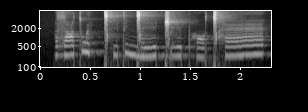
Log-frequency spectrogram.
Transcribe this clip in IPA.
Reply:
z ɑ t w ə̃ t ǀʰ i t i ŋ͡ǀ eː ɡ͡ǁ eː pʰ ɔ ǀʰ æː

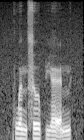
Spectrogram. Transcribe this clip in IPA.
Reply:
k w ə˥˩ n s ɹ̩˥ p j ɛ̰˨˩˦ n

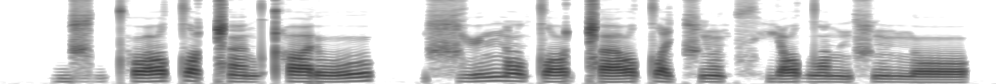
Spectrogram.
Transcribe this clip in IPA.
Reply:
d͡ʑ ʏ d t̪ʰ ɔ tˤ ɵ ǁ ã d qʰ a ɾ o | ɕ ʏ n̪ ĩ tˤ ɵ ǁ a tˤ ʏ t͡ɕ õ t͡sʰ i dˤ õ n ɕ ũ n ɔ

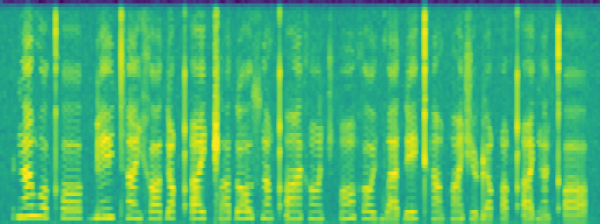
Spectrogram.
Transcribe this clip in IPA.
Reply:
ɡ ã w ɔ kʰ ɔ | ɖ ẽ y̯ tʰ ã i̯ x ɒ ɗ ø qʼ e ɡ͡ǁ ɒ ɗ ɔ sʷ ẽ qʼ ã x ɔ̃ t͡ʃʼ ɔ̃ x ɔ y̯ ɡ w a ɗ e kʰ ã qʷ ẽ ʃ ø ɖ ø qʷ e qʼ e ɡ ã kʼ ɒ

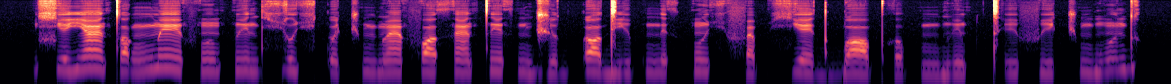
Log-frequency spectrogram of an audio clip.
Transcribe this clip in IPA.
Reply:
ɕ e j æ̃ t ɒ ŋ͡m ẽ f ũ p ĩ d ç o ç ɗ o t͡ʃ m b æ̃ f ɒ θ æ̃ t ĩ θ n d͡ʒ u d ɗ ɒ d j i p n i θ p ũ ç f æ p ç e d ɡ͡b ɒ pʰ o p m b ĩ p tʼ i f i t͡ʃ m b ũ d

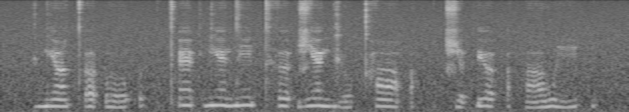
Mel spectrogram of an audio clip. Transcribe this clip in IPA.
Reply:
ɡʲ ɑ̃˥ tʼ ʌ˥˧ ʔ o˨˥ ʔ | tʼ ɛ̃˥ ʔ ɡʲ ɛ̃˥ d ĩ˥ tʰ ə˥˧ ʔ ʑ ɛ̃˥ ɡʲ o˨˥ kʰ ɑ̃˥˧ ʔ | t͡ɕ ə˨˥ ʔ ɾʲ ʌ˥˧ ʔ | ɑ̃˨˥ w i˨˥ ʔ

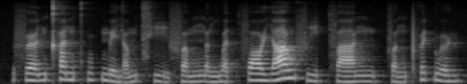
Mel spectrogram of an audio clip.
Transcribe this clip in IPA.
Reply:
f œː˨˧ n kʰ ɐ˧ n kʷʰ ɐ˧ p̚ m e˨˩ j ɐ˨˧ m t͡sʰ iː˨˩ f ɐ˨˧ m ŋ ɐ˨˧ ŋ w ɐ˨ t̚ f ɔː˧ j aː˥ w f iː˨ t̚ f aː˨˧ ŋ n̪ ɪ˨˥ k̚ f ɐ˨˧ ŋ pʰ ɵ˥ t̚ w ɵ˧ ɥ

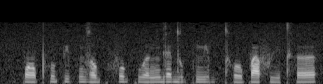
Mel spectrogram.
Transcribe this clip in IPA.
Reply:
p ɔ pʰ u pʲ u p n z ɔ kʷ f o kʷ ɜ ŋ ɡ ɛ d u kʷ mʲ ɛ b tʰ o p a f i tʰ ɜ

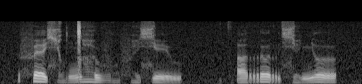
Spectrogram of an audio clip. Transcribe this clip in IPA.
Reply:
f ɛ ɕ ɔ̤ ŋ͡ǀ a̤ u̯ v ɔ̤ f ɛ̤ ɕ e u̯ | t͡sʼ a r ɤ r ɕ ɛ̤ ɲ ɤ

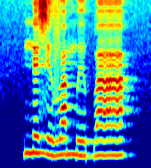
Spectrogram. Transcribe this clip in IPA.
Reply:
n ɛ˦ z e˨ v a˦ m eː˨ b aː˦

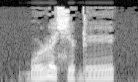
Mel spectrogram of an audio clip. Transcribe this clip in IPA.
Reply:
ɓ o ɭ ɛ ɕ e ɖ e

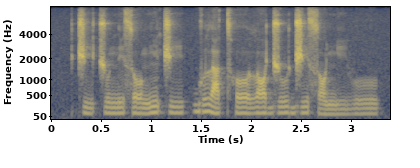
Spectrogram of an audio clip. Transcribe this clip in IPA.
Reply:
t͡ʃ iː˨ t͡ʃ u˨ n i˨ s oː˨ ŋ ĩ˦˨ t͡ʃ i˦ | ɡ u˦ l a˨ tʰ oː˨ l ɔ˦ d͡ʒ uː˦ d͡ʒ i˦ s ɔ˨ ɲ iː˨ β uː˦

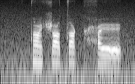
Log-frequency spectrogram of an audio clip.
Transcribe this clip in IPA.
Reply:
tˤ ə̃ ʃ o tˤ ɛ k ħ ɛ

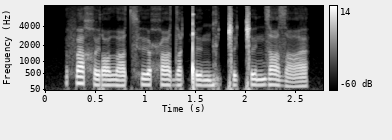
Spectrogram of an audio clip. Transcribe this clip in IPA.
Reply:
f a˥ χ ʏ˩˧ ɾ ɔ˩˧ ðˤ ɐ˩˧ t͡sʰ ø˧ ħ ø˧ dˤ ʏ˧ ǃ ø˧ ŋ ɡ y˥ ǀ ʏ˧˩ ǀ ø˥ n z a˥˧ zˤ a˩˧

